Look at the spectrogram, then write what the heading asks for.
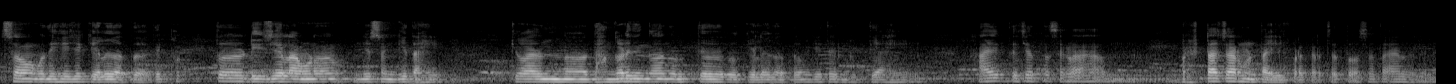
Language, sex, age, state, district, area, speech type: Marathi, male, 60+, Maharashtra, Pune, urban, spontaneous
